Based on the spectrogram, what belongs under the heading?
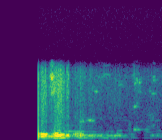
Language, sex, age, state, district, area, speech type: Hindi, male, 18-30, Bihar, Vaishali, rural, conversation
